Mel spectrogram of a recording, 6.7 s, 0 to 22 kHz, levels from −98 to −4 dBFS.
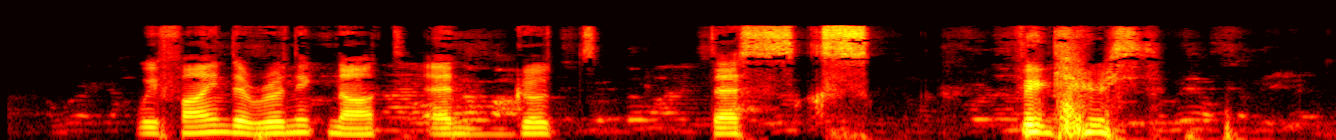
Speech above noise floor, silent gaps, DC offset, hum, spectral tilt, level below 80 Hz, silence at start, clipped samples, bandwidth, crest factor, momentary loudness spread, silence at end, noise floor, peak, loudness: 35 dB; none; under 0.1%; none; -3 dB/octave; -54 dBFS; 0.7 s; under 0.1%; 12 kHz; 24 dB; 17 LU; 0.5 s; -61 dBFS; -6 dBFS; -25 LUFS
